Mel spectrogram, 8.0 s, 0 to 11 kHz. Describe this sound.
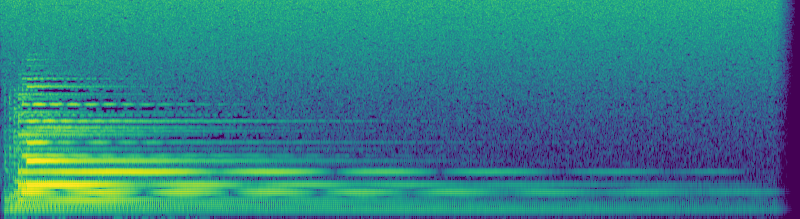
Tape El Guitar 11
el, lofi, tape, collab-2, guitar, mojomills, Jordan-Mills, vintage, lo-fi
